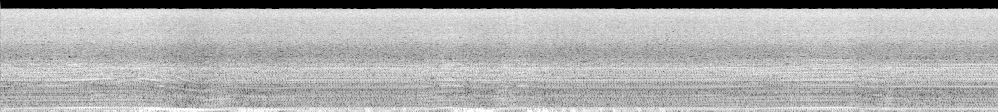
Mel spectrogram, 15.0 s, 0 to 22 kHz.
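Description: Toyota FR-S's 2.0-litre flat-four engine held at about 3000 rpm, running steadily, the revs wavering slightly a few times, while GDI fuel-system cleaner is drawn into the intake manifold through the brake-booster vacuum line.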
